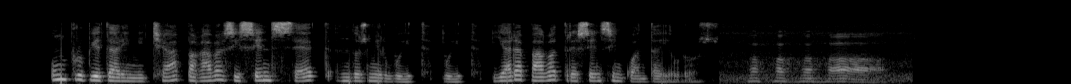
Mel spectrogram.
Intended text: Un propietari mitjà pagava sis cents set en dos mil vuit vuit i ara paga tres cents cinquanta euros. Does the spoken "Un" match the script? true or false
true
